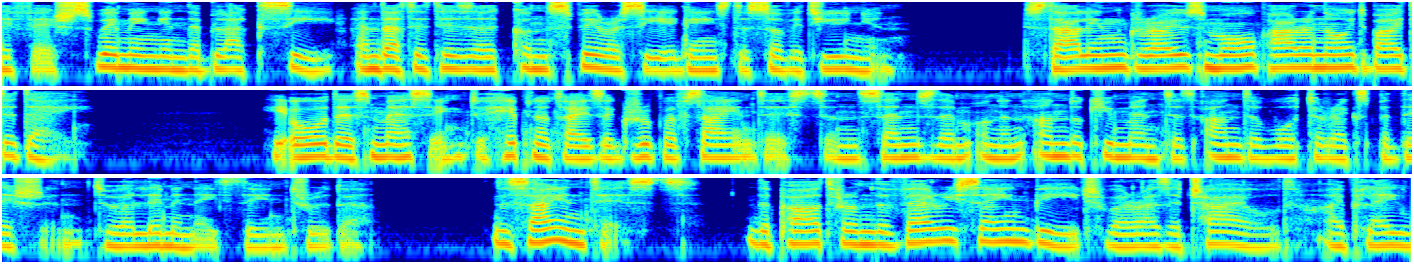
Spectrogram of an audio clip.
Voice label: Eastern European, Polish, Female, 20s-30s, Home Studio Read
